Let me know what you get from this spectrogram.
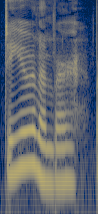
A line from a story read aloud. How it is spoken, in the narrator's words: Brendan asks softly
